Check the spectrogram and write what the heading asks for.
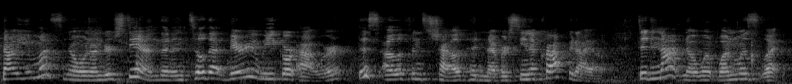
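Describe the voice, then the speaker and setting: A woman with a slightly high voice narrates a scripted storybook tale, expressive and deliberate. The room is echoey, with faint noise in the background.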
